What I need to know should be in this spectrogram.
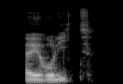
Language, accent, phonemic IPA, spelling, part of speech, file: French, France, /a.e.ʁɔ.lit/, aérolithe, noun, LL-Q150 (fra)-aérolithe.wav
- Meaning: aerolite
